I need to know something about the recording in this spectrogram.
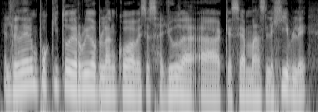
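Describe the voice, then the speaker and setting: A man giving an informal step-by-step software tutorial as the instructor, in a halting, explanatory manner. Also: mid-range voice, animated, clean tone, dry recording, clean studio sound.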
